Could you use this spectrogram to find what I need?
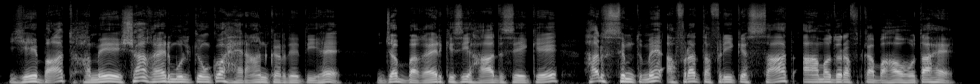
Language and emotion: Urdu, surprised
